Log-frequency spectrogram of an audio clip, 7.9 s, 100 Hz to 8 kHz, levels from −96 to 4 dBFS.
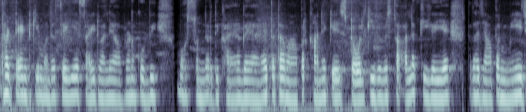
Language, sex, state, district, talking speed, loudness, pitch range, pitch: Hindi, female, Uttar Pradesh, Hamirpur, 245 wpm, -21 LUFS, 180-195 Hz, 185 Hz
